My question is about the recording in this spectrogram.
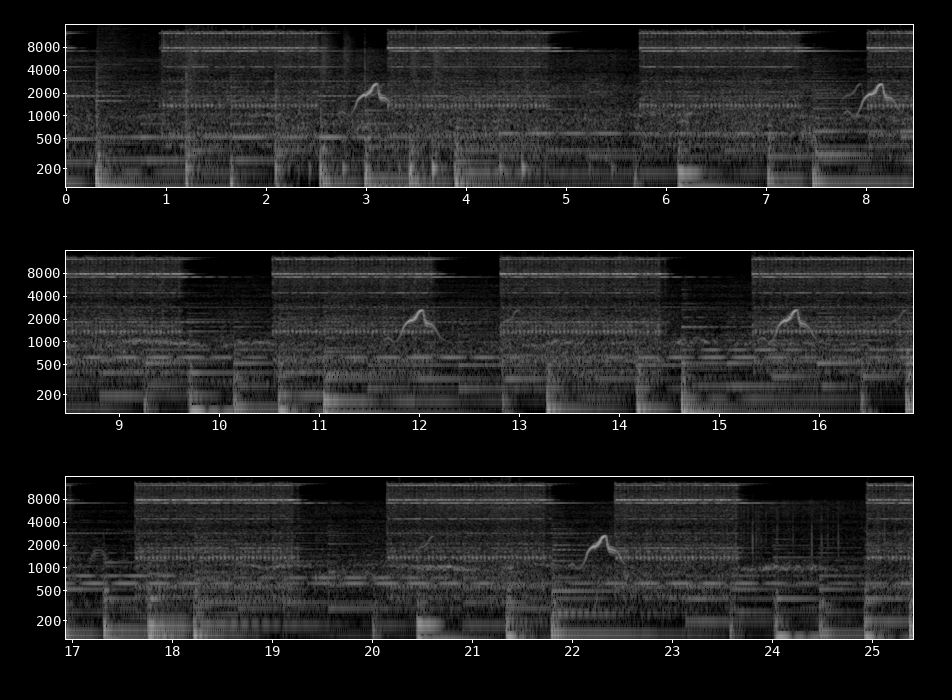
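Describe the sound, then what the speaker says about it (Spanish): Telephones ring in the middle of the night in a radio horror drama, a repeating trembling bell that sounds in regular bursts, about a half-dozen rings, over a low, dark, pulsing music bed. "todos los teléfonos de la localidad se pusieron a sonar trémulamente"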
